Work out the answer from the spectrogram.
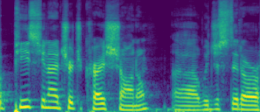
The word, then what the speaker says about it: Shawano: that's awesome yeah and that's in Shawano Wisconsin yeah uh pronounced Shawano if you're from anywhere else yeah it's actually uh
